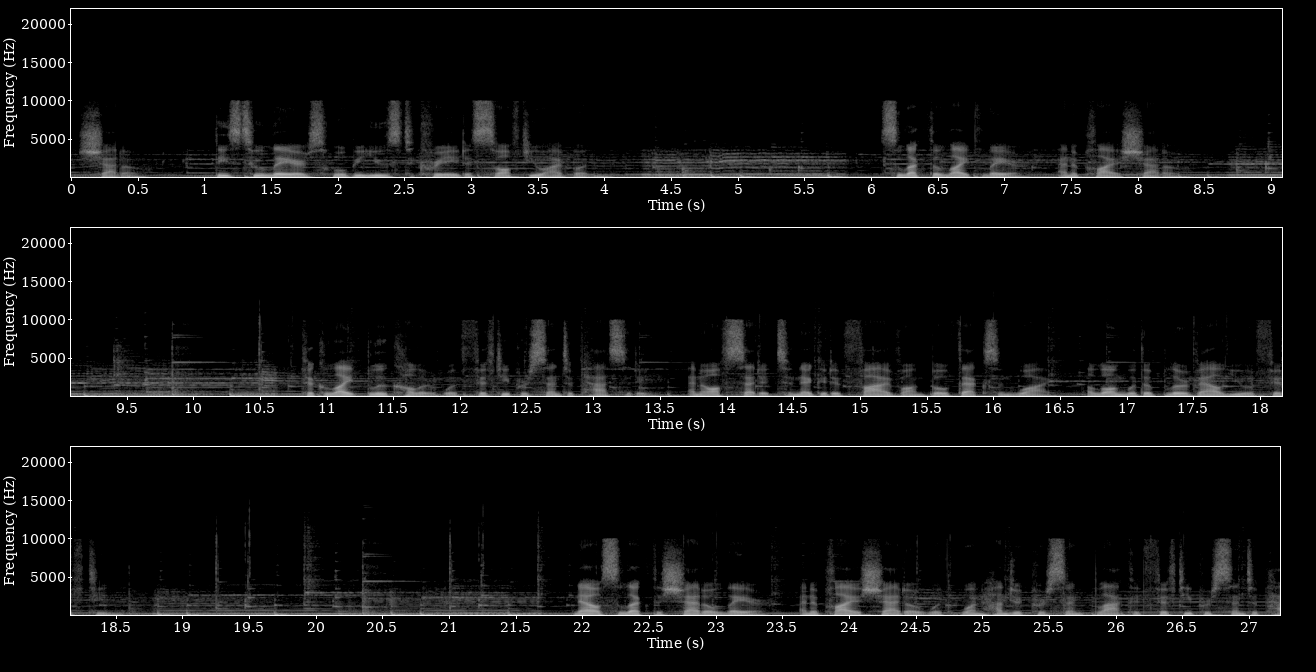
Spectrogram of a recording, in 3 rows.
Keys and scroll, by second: 15.7-16.8 typing, 18.1 typing, 18.4 Tab, 19.2-20.1 typing, 20.1 Return.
